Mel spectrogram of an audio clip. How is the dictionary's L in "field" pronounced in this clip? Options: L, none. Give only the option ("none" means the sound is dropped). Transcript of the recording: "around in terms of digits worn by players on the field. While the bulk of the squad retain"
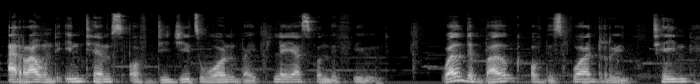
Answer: L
